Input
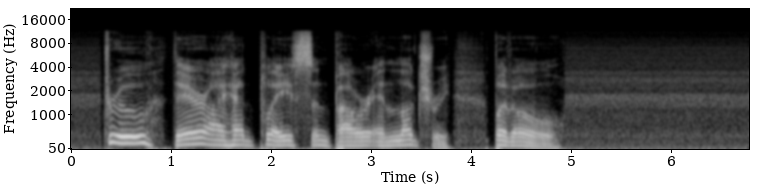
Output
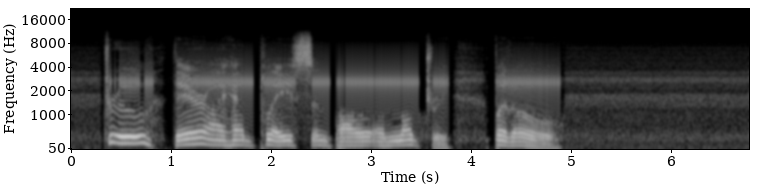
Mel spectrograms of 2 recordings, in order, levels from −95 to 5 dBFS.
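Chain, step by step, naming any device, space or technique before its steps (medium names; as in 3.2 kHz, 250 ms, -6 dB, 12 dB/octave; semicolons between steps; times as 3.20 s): 2.53–3.57 s: steep low-pass 950 Hz 96 dB/octave; car door speaker with a rattle (rattle on loud lows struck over -38 dBFS, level -26 dBFS; cabinet simulation 100–7900 Hz, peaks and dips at 130 Hz -6 dB, 210 Hz -5 dB, 300 Hz +8 dB, 2.8 kHz +8 dB); trim -6 dB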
